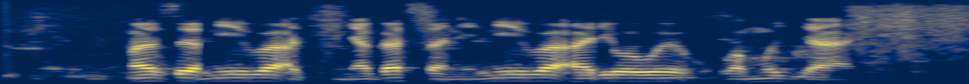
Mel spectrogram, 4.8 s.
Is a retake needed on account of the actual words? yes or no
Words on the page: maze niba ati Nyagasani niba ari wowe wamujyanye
no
